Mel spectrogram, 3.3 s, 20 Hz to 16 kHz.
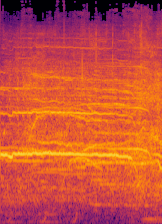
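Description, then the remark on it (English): A crowd of about 1,000 students at a school erupts in loud, sustained cheering as a girl about to be asked to prom emerges from the school, with high-pitched whoops and shouts layered over a dense, continuous roar of voices. “the girl he's about to ask to prom, eventually emerges from our school, the crowd explodes.”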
